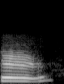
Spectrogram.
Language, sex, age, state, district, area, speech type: Maithili, female, 45-60, Bihar, Purnia, urban, conversation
